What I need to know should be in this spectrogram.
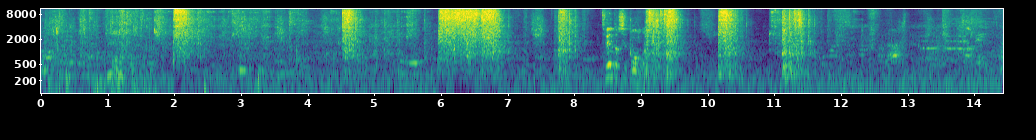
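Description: A shopping trolley rattles as it rolls along a hard floor.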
